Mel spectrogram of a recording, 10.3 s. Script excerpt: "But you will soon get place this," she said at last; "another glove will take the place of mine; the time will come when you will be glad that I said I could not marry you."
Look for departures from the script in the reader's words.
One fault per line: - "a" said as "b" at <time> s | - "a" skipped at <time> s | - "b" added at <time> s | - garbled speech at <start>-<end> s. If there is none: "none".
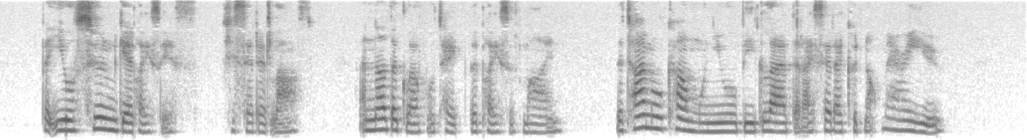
none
